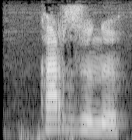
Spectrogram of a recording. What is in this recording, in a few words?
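"карзыны", Komi, female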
